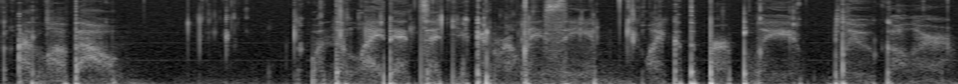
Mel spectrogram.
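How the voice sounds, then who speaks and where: A soft-spoken woman is whispering. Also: moderate pace. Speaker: beauty content creator. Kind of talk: soft ASMR product review chat. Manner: soft close-mic ASMR whisper. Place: home room. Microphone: studio mic.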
